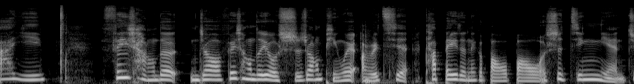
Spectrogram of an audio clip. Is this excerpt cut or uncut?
cut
